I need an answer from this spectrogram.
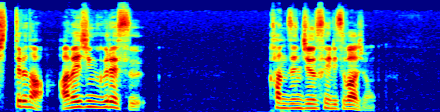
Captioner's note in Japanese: none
